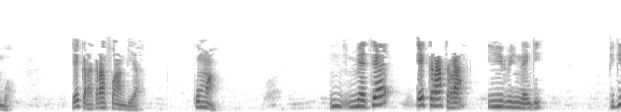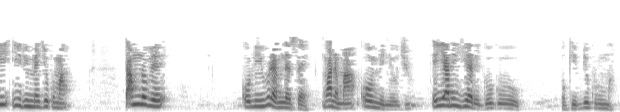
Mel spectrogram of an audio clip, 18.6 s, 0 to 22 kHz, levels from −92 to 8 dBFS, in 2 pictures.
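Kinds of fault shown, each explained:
MP3 compression: The speech was likely squeezed through an MP3 encoder starved of bits, at a rate that fits roughly 16 kbps. To save data, the encoder discarded everything above 5.5 kHz, so the speech sounds dull and muffled throughout, with the crisp top of consonants gone. It also dropped quieter frequency detail that flickers in and out between frames, giving the heavily damaged sound a watery, swirling texture.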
